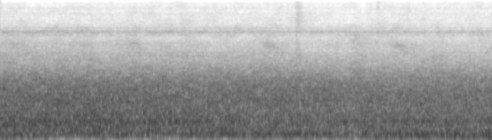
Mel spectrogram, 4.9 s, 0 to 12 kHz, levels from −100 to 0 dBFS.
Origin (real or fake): fake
